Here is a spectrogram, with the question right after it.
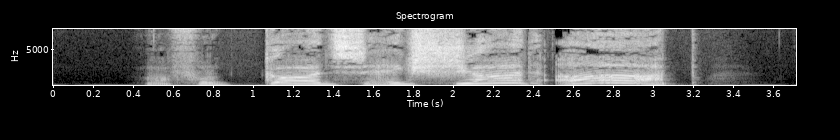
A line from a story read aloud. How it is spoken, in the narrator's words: roared Krepkin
